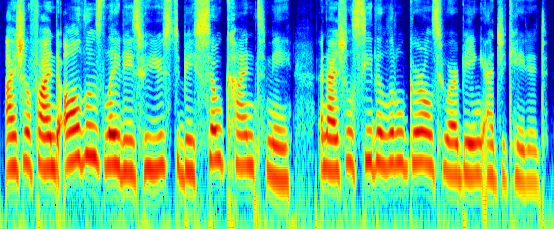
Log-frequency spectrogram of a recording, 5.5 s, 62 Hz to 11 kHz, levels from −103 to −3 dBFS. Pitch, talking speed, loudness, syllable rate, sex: 245 Hz, 270 wpm, -17 LUFS, 6.2 syllables/s, female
